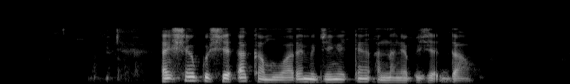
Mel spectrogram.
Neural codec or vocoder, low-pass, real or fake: codec, 16 kHz, 4 kbps, FunCodec, trained on Chinese and English, 50 frames a second; 5.4 kHz; fake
